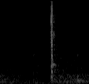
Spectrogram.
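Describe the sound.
A single sharp, crisp click made with the mouth, imitating wood popping in a bonfire, isolated against a quiet background.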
